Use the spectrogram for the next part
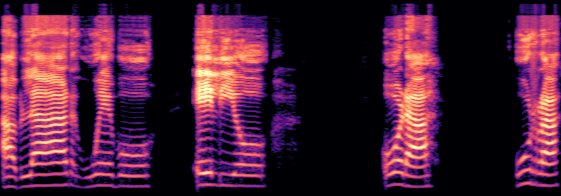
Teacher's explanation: the H doesn't have a sound in Spanish. So in this case, it's hablar, huevo.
